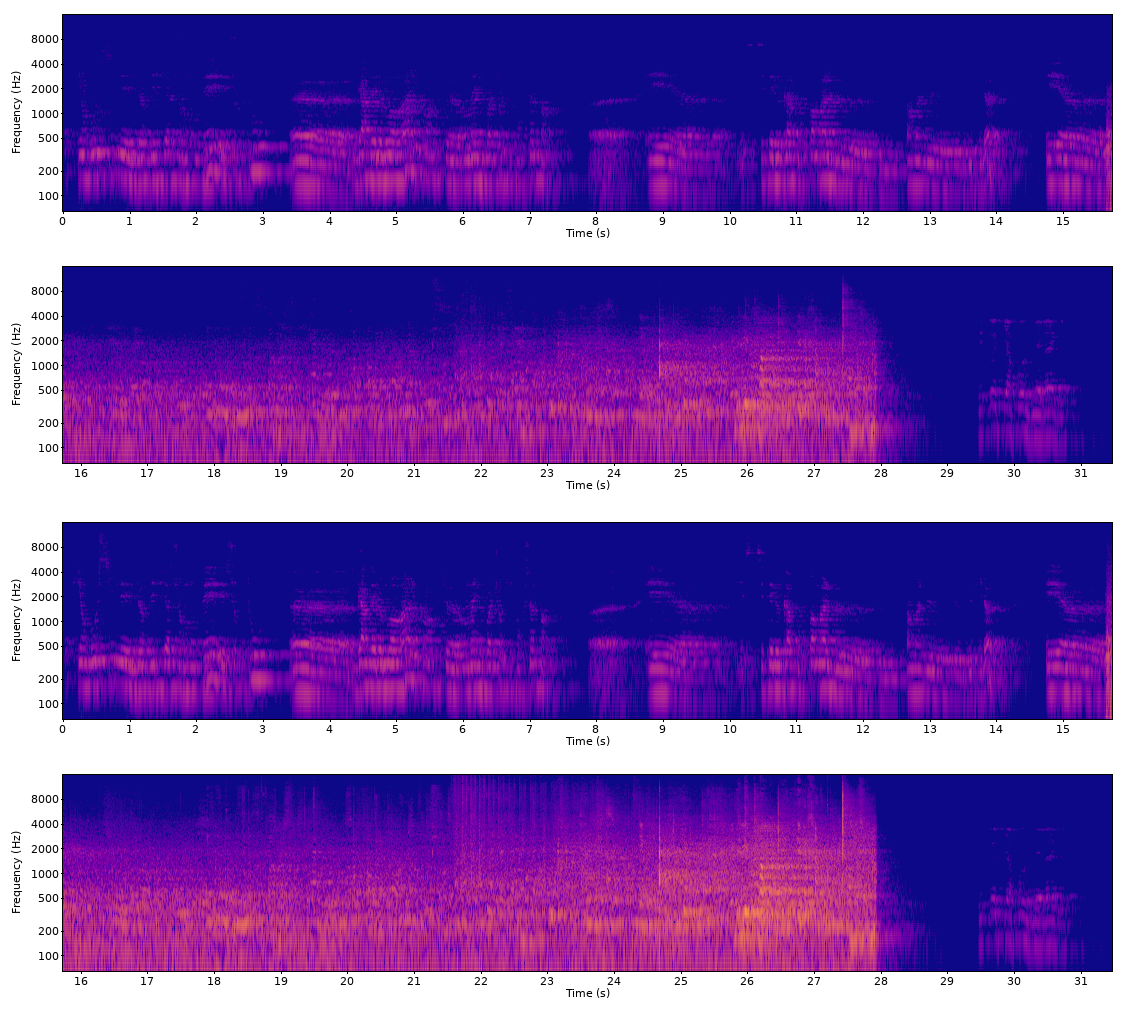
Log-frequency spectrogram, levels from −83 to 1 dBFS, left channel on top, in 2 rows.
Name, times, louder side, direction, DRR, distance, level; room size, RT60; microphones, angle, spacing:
voice 1, 0.1-7.3 7.9-14.0 14.7-20.0 20.4-23.9 24.4-25.0, right 1 dB, 35° right, -4 dB, 3.3 m, -54 dB
sound 1, 15.6-27.9, right 8 dB, 80° right, 0.4 m, -37 dB
voice 2, 27.4-28.7 29.4-30.7, left 1 dB, 80° left, 1 dB, 2.5 m, -63 dB
26.0 x 10.5 x 3.7 m, 1.4 s
head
